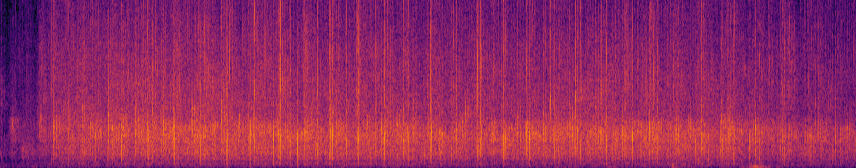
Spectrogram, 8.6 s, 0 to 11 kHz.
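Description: An audience at the 2023 Do Good Challenge finals applauds the finalists and semifinalists, with sustained, dense clapping from many hands that swells in and continues steadily throughout.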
